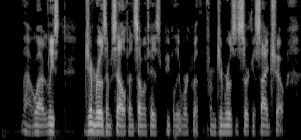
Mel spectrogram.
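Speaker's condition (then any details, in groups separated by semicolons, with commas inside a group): Cleft lip and palate; cleft lip and palate since birth, treated as a baby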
